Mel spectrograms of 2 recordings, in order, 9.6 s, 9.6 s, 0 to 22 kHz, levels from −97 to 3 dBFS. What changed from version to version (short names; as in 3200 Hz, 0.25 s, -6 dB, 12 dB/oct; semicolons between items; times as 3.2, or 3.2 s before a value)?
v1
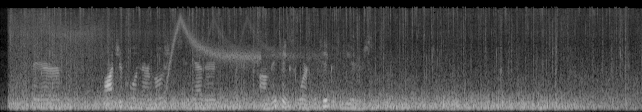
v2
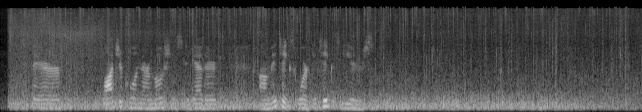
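speech +5.0 dB; second sound: muted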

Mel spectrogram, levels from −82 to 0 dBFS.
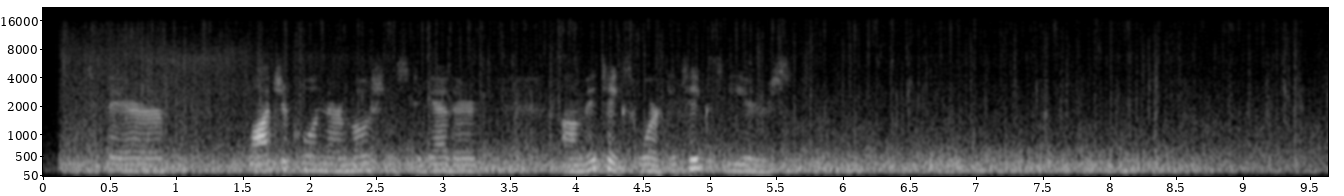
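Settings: background: add high shelf 7200 Hz -10.5 dB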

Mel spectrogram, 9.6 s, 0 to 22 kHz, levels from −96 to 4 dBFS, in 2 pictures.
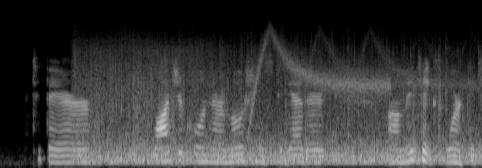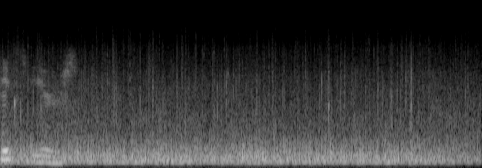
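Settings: first sound: entry +0.60 s; second sound: unmuted; master: add LPF 3300 Hz 12 dB/oct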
